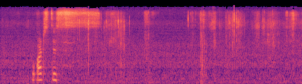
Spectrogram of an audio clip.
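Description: Paper rustles as it is folded.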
